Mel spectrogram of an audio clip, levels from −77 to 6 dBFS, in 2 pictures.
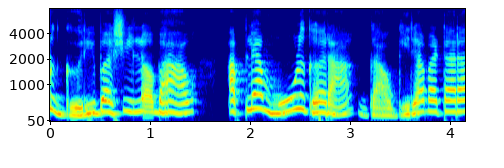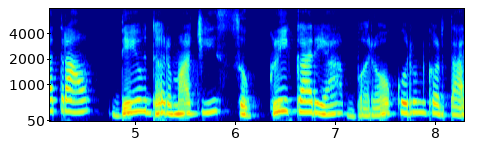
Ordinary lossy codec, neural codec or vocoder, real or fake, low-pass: none; none; real; none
